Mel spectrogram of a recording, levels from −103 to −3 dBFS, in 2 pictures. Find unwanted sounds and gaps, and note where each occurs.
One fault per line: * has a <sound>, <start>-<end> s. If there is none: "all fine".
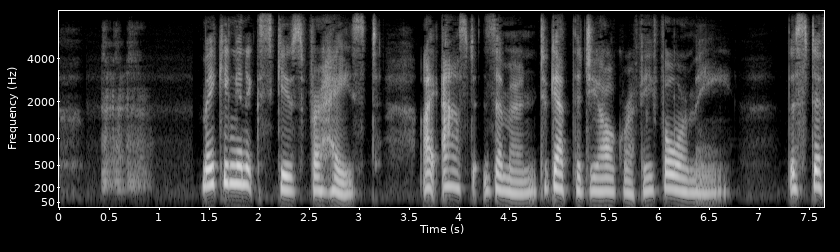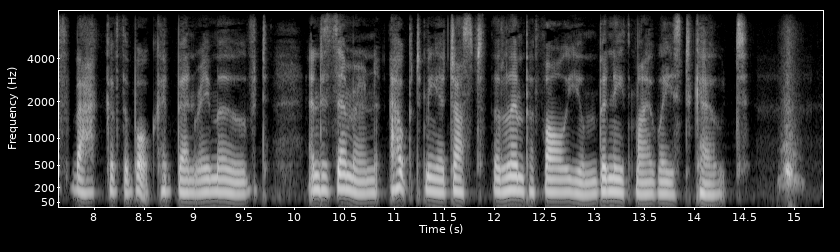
* has a throat clearing, 0.4-1.0 s
* has a whoosh, 14.8-15.1 s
